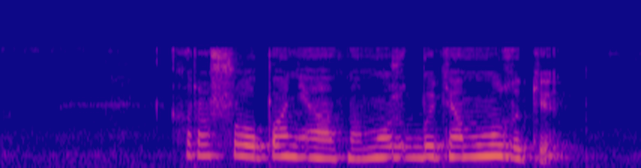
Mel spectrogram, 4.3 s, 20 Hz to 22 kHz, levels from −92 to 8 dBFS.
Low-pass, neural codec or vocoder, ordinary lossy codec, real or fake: none; codec, 16 kHz, 16 kbps, FunCodec, trained on LibriTTS, 50 frames a second; none; fake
